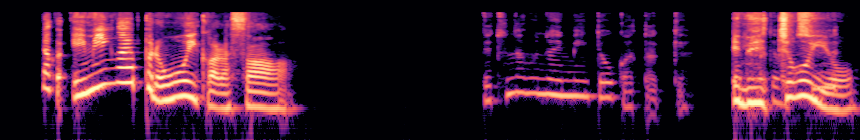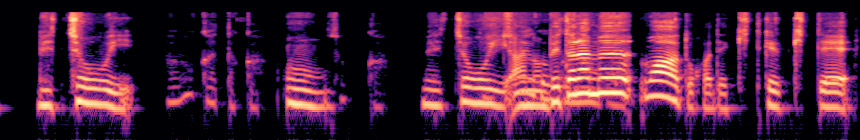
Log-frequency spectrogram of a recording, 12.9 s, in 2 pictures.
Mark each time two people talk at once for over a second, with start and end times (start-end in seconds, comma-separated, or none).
10.1-11.2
